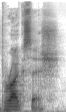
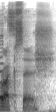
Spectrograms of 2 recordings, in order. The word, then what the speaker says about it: Bruxish: It's pronounced Bruxish. Is it? Bruxish.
